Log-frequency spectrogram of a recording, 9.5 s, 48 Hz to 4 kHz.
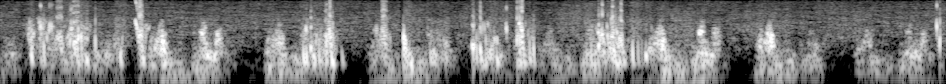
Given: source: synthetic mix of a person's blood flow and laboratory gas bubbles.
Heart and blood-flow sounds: Doppler ultrasound of blood flow; precordium
0.25-0.99 s: bubbles
1.15-1.26 s: bubbles
1.31-1.50 s: bubbles
3.00-3.48 s: bubbles
3.74-3.91 s: bubbles
4.25-4.50 s: bubbles
4.68-5.10 s: bubbles
5.13-5.38 s: bubbles
5.83-6.53 s: bubbles
9.33-9.47 s: bubbles
From the record:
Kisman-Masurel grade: 332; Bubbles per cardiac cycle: rolling drumbeat, 9 or more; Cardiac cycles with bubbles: 50 to 99%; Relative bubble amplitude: moderate (0.250 to 0.450); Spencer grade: 3 (all of the cardiac periods contain showers or single bubble signals, but not dominating or overriding the cardiac motion signals); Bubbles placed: only in the low amplitude regions of the cardiac cycle

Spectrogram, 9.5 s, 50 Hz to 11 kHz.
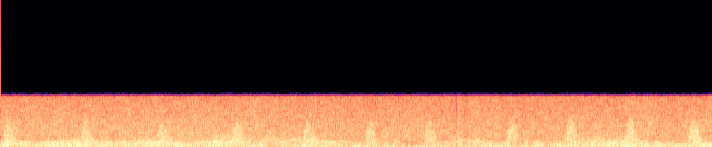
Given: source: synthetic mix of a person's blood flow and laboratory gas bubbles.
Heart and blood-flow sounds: Doppler ultrasound of blood flow; subclavian vein
no bubbles
From the record:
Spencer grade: 0 (complete lack of bubble signals)

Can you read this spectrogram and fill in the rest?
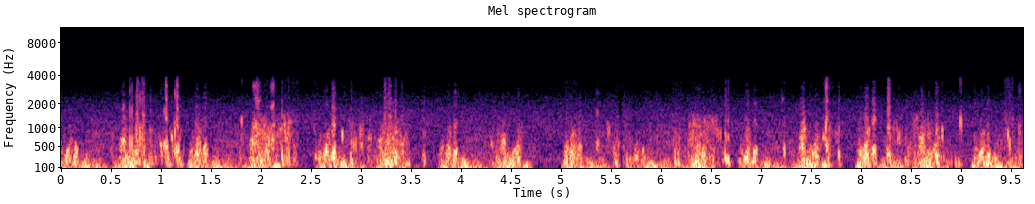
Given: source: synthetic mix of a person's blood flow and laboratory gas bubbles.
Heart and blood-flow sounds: Doppler ultrasound of blood flow; precordium
0.62-1.24 s: bubbles
1.78-2.39 s: bubbles
2.52-2.59 s: bubbles
2.79-3.04 s: bubbles
3.14-3.50 s: bubbles
3.61-3.67 s: bubbles
4.33-4.49 s: bubbles
5.01-5.16 s: bubbles
5.34-5.38 s: bubbles
5.46-5.71 s: bubbles
6.10-6.73 s: bubbles
7.19-7.28 s: bubbles
7.42-7.50 s: bubbles
7.59-7.83 s: bubbles
8.22-8.71 s: bubbles
8.76-9.04 s: bubbles
9.11-9.18 s: bubbles
9.43-9.63 s: bubbles
From the record:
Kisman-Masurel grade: 242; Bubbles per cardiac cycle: several, 3 to 8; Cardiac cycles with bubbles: 100%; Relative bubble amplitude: moderate (0.250 to 0.450); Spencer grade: 3 (all of the cardiac periods contain showers or single bubble signals, but not dominating or overriding the cardiac motion signals); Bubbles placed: only in the low amplitude regions of the cardiac cycle

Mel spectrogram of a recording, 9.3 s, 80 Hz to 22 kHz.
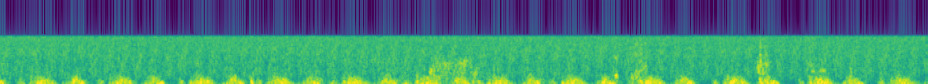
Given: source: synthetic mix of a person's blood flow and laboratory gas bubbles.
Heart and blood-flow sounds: Doppler ultrasound of blood flow; precordium
2.34-2.40 s: bubbles
2.50-2.59 s: bubbles
4.29-4.81 s: bubbles
6.15-6.21 s: bubbles
6.32-6.49 s: bubbles
7.28-7.33 s: bubbles
7.57-7.73 s: bubbles
8.06-8.29 s: bubbles
From the record:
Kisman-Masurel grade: 123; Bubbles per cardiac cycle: 1 to 2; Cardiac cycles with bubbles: 10 to 50%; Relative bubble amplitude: loud (0.450 to 0.775); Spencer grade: 2 (many but less than half of the cardiac periods contain bubble signals, singularly or in groups); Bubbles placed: anywhere in the cardiac cycle

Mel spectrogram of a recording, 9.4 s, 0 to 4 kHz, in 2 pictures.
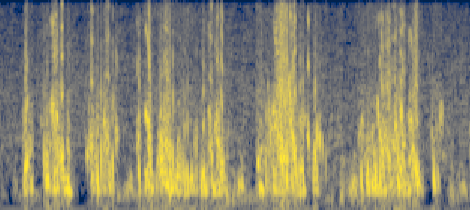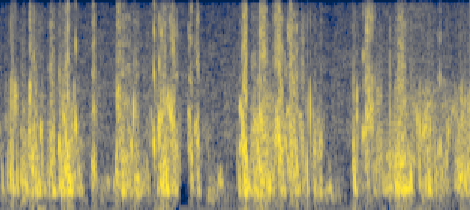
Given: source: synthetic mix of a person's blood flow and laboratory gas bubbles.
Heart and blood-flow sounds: Doppler ultrasound of blood flow; precordium
0.21-0.35 s: bubbles
0.41-0.75 s: bubbles
0.84-1.20 s: bubbles
1.35-2.30 s: bubbles
2.55-3.27 s: bubbles
3.57-4.25 s: bubbles
4.31-4.45 s: bubbles
4.70-5.55 s: bubbles
5.60-5.69 s: bubbles
5.82-6.52 s: bubbles
6.57-6.72 s: bubbles
7.06-7.96 s: bubbles
8.21-9.41 s: bubbles
From the record:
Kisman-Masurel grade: 444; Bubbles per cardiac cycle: continuous sound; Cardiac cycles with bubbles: 100%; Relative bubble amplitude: maximal (0.775 to 0.999); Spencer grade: 4 (maximum detectable bubble signal sounding continuously throughout systole and diastole of every cardiac period, and overriding the amplitude of the normal cardiac signals); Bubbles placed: only in the low amplitude regions of the cardiac cycle

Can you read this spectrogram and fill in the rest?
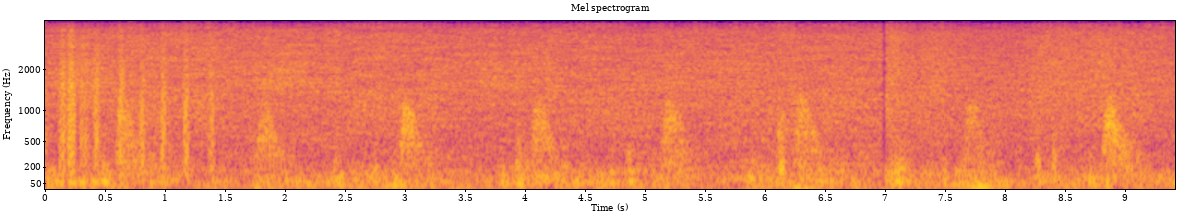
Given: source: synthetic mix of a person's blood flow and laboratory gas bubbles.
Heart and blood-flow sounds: Doppler ultrasound of blood flow; subclavian vein
6.08-6.20 s: bubbles
From the record:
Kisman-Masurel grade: 113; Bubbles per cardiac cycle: 1 to 2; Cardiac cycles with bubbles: 1 to 10%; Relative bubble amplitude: loud (0.450 to 0.775); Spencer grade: 1 (occasional bubble signal discernible with the cardiac motion signal, with majority of cardiac periods free of bubbles); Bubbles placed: anywhere in the cardiac cycle

